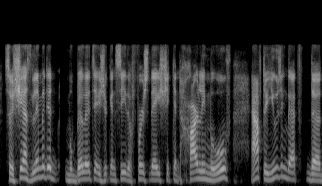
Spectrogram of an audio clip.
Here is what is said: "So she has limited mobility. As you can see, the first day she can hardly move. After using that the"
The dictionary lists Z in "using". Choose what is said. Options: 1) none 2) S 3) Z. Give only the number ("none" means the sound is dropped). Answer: 3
